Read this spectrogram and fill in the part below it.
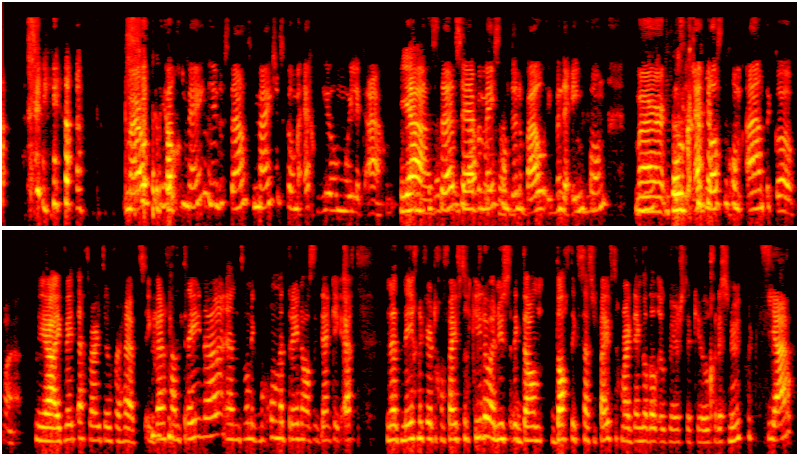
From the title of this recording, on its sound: Instagram Live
